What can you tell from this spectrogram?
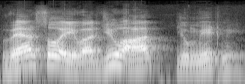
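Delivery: very slow, each word of Wheresoever drawn out and pressed; forceful emphasis. Shown as a demonstration. Teacher showing students emphatic English, slow and forceful. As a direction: lean hard on Wheresoever and meet, deliberately slow. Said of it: "अब English में कैसे बोलोगे जोर दे के".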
